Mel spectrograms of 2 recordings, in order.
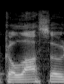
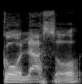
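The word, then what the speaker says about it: Golazo: and uh they have a gasso newsletter that they oh that was a we weird way to pronounce it golaso newsletter uh that they send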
